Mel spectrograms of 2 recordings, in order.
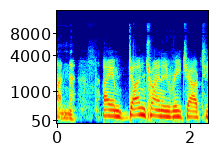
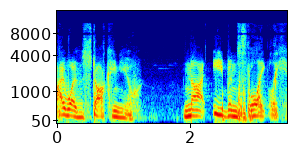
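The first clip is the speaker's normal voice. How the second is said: furious, raging, frothing with anger. Denying that he stalked someone, frothing with anger. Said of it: "It's frothing from the mouth".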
